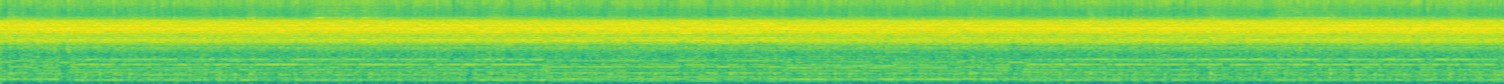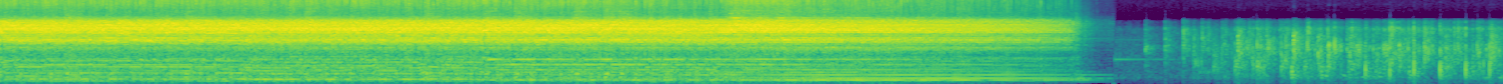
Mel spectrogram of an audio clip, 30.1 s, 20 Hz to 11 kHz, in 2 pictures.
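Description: Black metal band playing live: a dense wall of heavily distorted electric guitars holding long chords that change every couple of seconds. The music cuts off suddenly about 26 seconds in, leaving only faint scattered crackling.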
